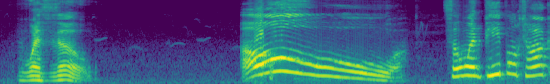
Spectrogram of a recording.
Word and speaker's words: oiseau: It's pronounced Oiseau.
